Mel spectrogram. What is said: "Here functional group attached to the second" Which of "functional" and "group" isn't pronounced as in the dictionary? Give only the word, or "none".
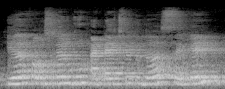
functional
